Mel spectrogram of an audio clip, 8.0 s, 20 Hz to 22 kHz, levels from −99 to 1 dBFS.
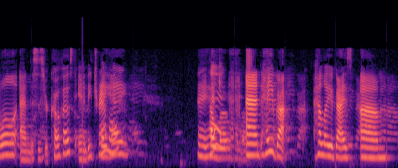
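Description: Echo with no canceller runs through the whole clip. The far end's loudspeaker feeds back into its microphone with nothing removing it, so every phrase returns roughly 0.4 s later as a thinner copy about 22 dB below the speech.

Gaps between chunks fall at 0.63, 1.64, 2.66, 3.67, 4.68, 5.70, 6.71 and 7.72 s. Each is a silent hole of about 13 ms, repeating every second, where the audio was delivered in one-second chunks and the joins were left unfilled.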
